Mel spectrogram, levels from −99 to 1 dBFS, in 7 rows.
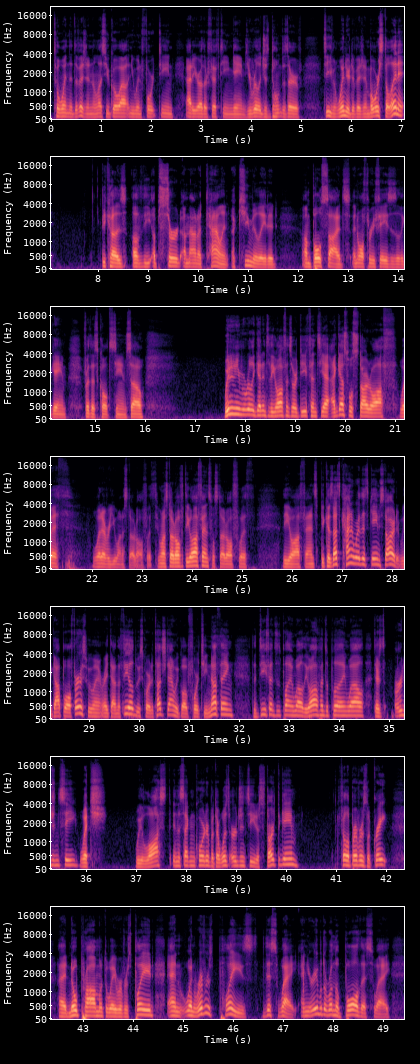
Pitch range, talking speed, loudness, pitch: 110-160 Hz, 210 wpm, -25 LUFS, 130 Hz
